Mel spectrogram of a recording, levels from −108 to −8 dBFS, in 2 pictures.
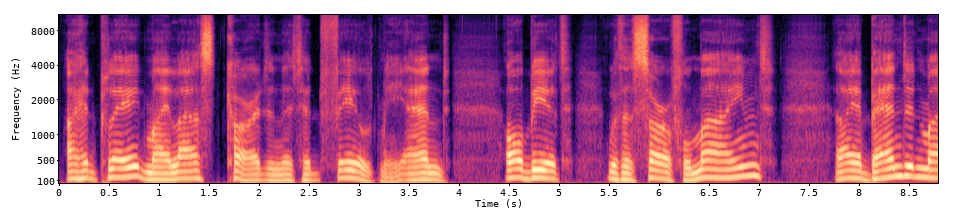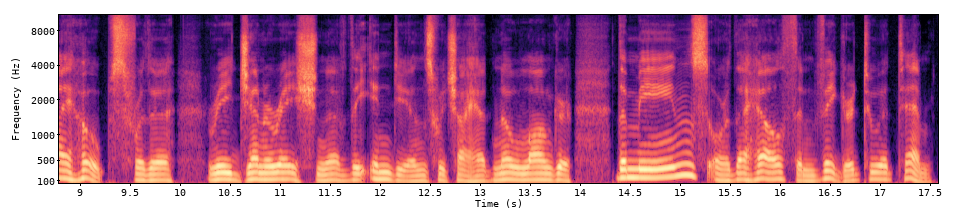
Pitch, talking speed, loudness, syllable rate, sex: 130 Hz, 140 wpm, -17 LUFS, 3.8 syllables/s, male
